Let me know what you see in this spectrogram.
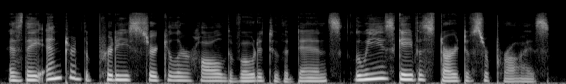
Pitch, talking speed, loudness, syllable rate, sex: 185 Hz, 180 wpm, -18 LUFS, 5.3 syllables/s, female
